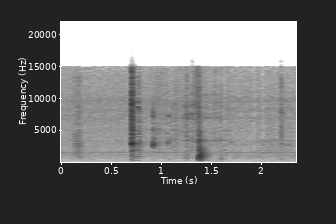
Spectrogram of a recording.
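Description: Knife blade cutting into the end of a soft pine block, paring away waste: two short sharp clicks about two-thirds of a second apart, the second louder.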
